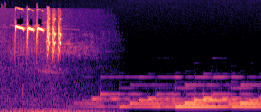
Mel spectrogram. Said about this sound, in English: And again, it's a simple two-note phrase, and people say it says, teacher, teacher, teacher, teacher. Here we go. There we go. So a simple two-note phrase, teacher, teacher, teacher, is the great tit.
